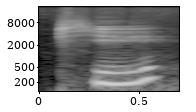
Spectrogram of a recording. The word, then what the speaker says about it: pied: الحرف D في أواخر الكلمات هو حرف صامت إذن لا ينطق. Pied, sourd, accord, nid, fan, rang, grand-père, grand-mère.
